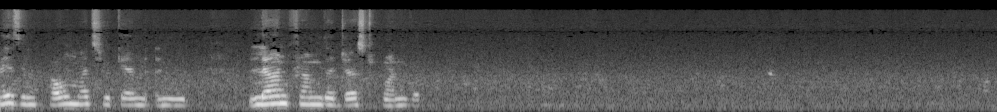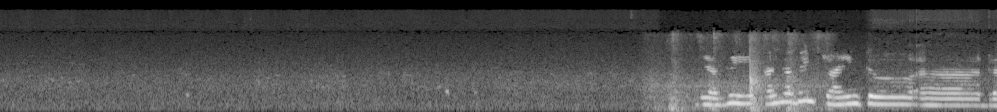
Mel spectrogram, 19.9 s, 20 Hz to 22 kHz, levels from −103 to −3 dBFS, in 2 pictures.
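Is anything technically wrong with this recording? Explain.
Yes. From 16.86 to 17.45 s and 17.61 to 18.58 s the speech dips, by about 15 dB then about 10 dB, likely speech suppressed in double talk, with the echo canceller ducking the talker while the far side also spoke.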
